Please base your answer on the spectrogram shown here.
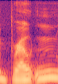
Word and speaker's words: Broughton: do they say it they say broughton mostly so i always have to say broughton like rotten which is maybe not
